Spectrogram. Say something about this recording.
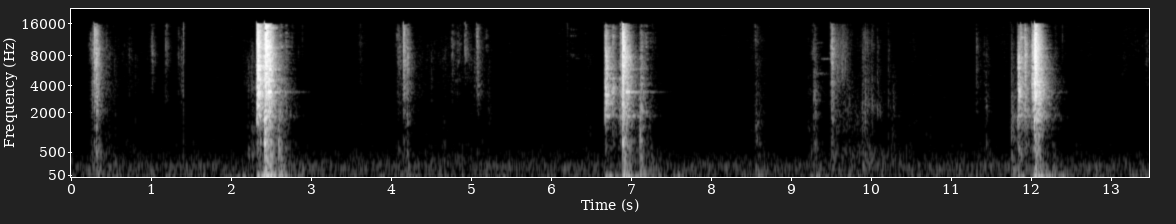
Heavy steel door opening and closing
H4, shut, door, doors, zoom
